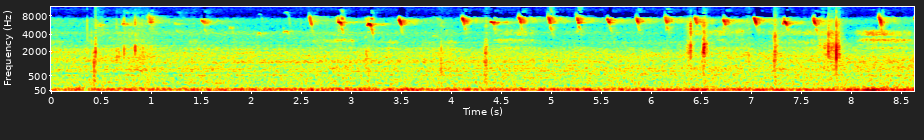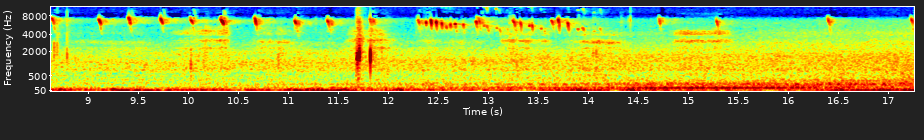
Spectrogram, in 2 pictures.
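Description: Small birds chirping in quick series of short, high notes, over a low rumble that grows louder near the end. One sharp click about two-thirds of the way through.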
